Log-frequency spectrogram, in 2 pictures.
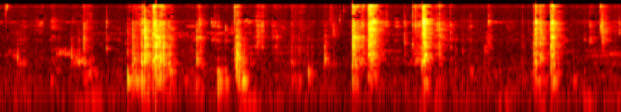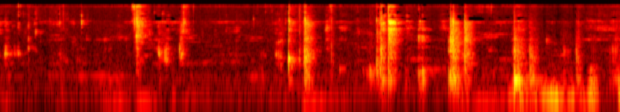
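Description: Close-up crunching and chewing of brittle red shale clay chips coated in wet paste: a string of sharp, irregular crunches with short pauses between bites.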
